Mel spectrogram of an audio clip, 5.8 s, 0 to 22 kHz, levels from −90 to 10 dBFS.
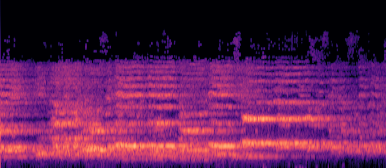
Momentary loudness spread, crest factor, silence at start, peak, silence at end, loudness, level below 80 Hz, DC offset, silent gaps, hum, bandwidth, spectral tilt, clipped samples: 13 LU; 14 dB; 0 s; -2 dBFS; 0 s; -16 LUFS; -72 dBFS; under 0.1%; none; none; 8.8 kHz; -3 dB/octave; under 0.1%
